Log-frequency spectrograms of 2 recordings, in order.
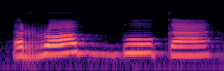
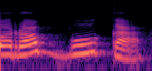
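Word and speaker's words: رَبُّكَ: এই আর পাশে এমন থাকলে কিন্তু আইন উচ্চারণ হবে। মনে রাখবেন আকা রব্বুকা। র ব ডবল ব আছে রব ব এরিতে বু ককারে কা রব রব্বুকা রব্বুকা ওয়ামা এখানে আবার এক আলিফ টান হবে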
